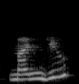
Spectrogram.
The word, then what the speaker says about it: Manju: froze sorry oh sorry manju is how you say my name menu manju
